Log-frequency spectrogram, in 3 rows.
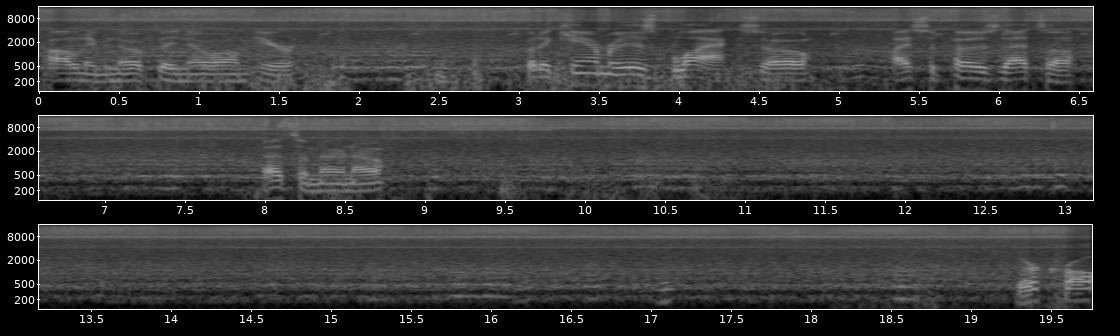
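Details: Trapped honey bee swarm, caught late in the season on 1 September 2019: a man talks over the first seven seconds, then the bees' steady, dense hum carries on alone.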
